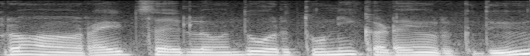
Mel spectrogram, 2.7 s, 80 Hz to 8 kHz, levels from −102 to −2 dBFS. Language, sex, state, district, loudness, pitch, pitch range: Tamil, male, Tamil Nadu, Kanyakumari, -12 LUFS, 145 Hz, 135-155 Hz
